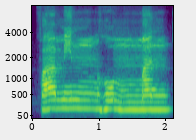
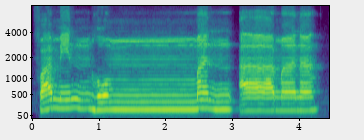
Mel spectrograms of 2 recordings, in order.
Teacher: Faminhum, mim sukun ketemu mim, dikasih lama.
